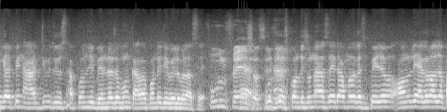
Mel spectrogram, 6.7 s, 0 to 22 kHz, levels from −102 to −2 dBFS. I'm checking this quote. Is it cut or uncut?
uncut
